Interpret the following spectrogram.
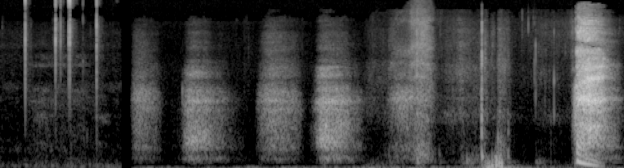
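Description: A man breathing hard and fast, about two rough breaths a second, winded from climbing at high altitude. There is a low bump near the end.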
